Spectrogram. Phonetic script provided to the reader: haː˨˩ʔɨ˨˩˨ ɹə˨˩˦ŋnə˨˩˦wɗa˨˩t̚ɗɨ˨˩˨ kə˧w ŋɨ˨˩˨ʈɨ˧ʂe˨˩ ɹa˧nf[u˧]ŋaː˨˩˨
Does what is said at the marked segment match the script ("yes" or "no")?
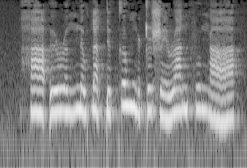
yes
